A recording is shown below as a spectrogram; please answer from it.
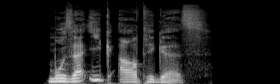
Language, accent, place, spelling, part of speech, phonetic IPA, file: German, Germany, Berlin, mosaikartiges, adjective, [mozaˈiːkˌʔaːɐ̯tɪɡəs], De-mosaikartiges.ogg
- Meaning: strong/mixed nominative/accusative neuter singular of mosaikartig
